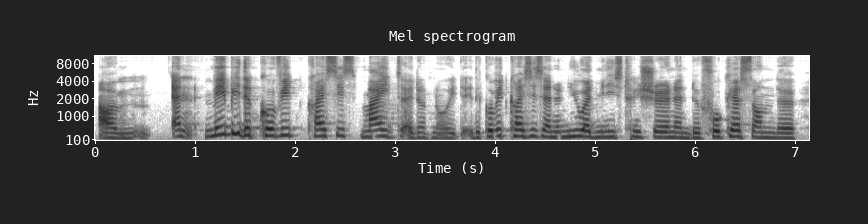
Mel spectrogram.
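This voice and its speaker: A woman's voice: mid-range voice, normal speed, no echo. A woman answering on a panel, searching for words with frequent restarts.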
